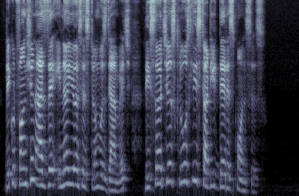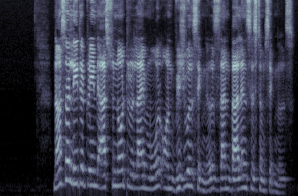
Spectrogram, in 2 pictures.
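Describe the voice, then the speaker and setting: A man's voice: high voice, fairly bright tone. A man presenting a scripted explanatory news story as a narrator.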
